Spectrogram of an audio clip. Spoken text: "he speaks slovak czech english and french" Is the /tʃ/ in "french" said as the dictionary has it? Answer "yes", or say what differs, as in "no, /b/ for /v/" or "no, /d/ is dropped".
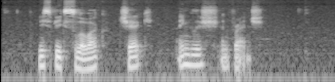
yes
